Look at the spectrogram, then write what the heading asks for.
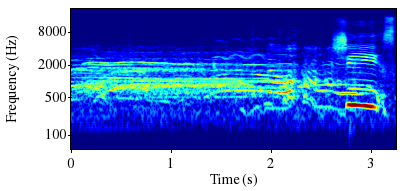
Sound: audience cheering

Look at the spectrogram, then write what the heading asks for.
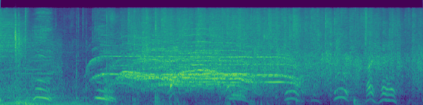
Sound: audience cheer and clap

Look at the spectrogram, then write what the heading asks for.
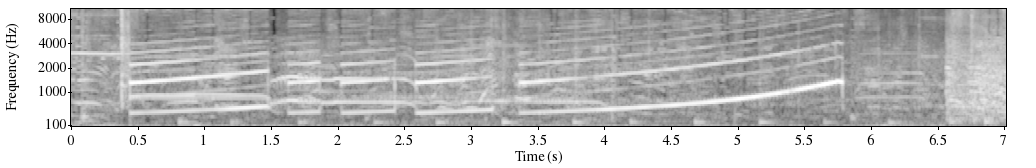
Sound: siren noise

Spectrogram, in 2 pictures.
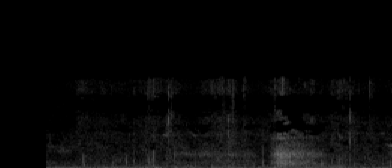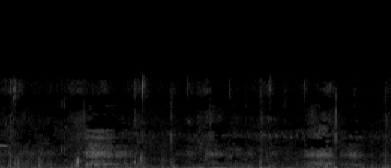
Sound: stepping on leaves, heavy breathing

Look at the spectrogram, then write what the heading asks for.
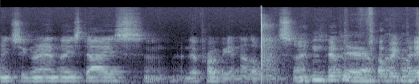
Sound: laughs

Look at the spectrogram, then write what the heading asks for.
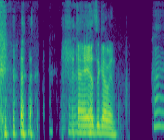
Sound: laughs

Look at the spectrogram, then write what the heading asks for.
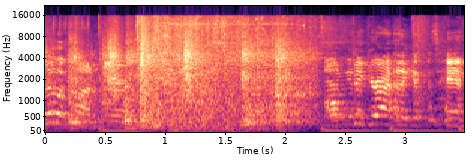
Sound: crash

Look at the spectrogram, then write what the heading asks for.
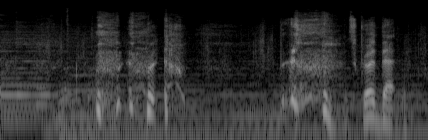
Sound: coughing

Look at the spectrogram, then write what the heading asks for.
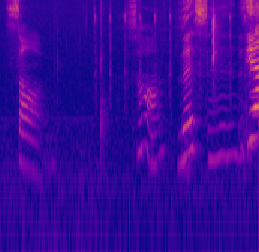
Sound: timer ticking

